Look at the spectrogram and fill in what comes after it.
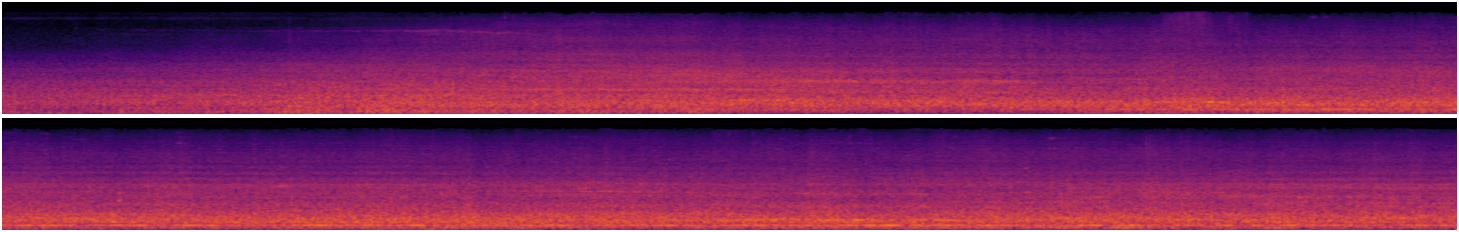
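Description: A train running past on the rails: the noise builds over the first few seconds and then holds steady and loud, with a low steady hum joining about a third of the way in.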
